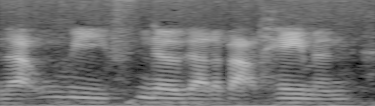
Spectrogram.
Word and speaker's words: Haman: Rhymes with Raymond. – Yes. It's Haman.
